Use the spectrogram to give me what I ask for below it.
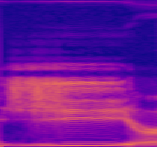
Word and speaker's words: year: end in the front to the rising of ye for why one year it's almost like this part like here ye ye year one year but this one you don't have to go as high for the y but you do have to raise your tongue for the e sound one ear you can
